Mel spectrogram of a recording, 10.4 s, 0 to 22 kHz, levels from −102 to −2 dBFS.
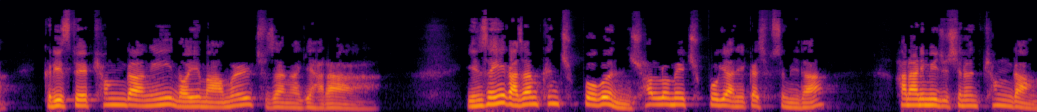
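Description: No technical faults are audible.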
